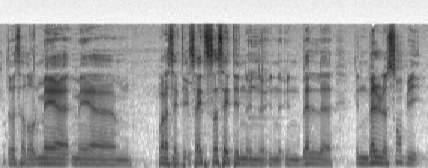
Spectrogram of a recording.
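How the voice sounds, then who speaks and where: A man from Quebec, a guest comedian telling animated stories and acting out quotes in high voices. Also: fast talker. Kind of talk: casual storytelling.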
